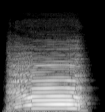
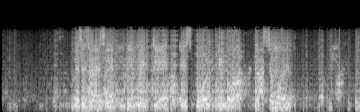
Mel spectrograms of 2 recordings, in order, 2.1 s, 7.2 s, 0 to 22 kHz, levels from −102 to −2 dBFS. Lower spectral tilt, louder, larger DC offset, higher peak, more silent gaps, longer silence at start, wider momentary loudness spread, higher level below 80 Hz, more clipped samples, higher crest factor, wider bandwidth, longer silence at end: first, -11.5 dB/octave vs -5.5 dB/octave; about the same, -13 LUFS vs -15 LUFS; neither; about the same, 0 dBFS vs -2 dBFS; neither; about the same, 0.15 s vs 0.15 s; about the same, 13 LU vs 14 LU; second, -50 dBFS vs -40 dBFS; neither; about the same, 14 dB vs 14 dB; second, 4.1 kHz vs 8.2 kHz; first, 0.4 s vs 0 s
